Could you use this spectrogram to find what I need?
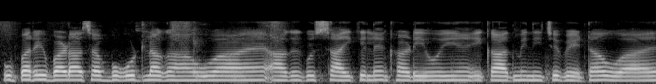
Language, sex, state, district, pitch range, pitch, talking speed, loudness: Hindi, female, Uttar Pradesh, Varanasi, 195-205 Hz, 195 Hz, 185 wpm, -17 LUFS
